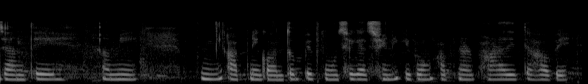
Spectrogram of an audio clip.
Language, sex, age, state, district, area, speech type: Bengali, female, 18-30, West Bengal, Hooghly, urban, spontaneous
